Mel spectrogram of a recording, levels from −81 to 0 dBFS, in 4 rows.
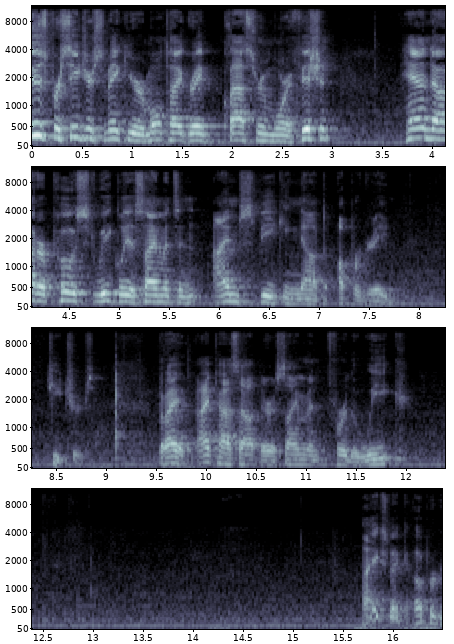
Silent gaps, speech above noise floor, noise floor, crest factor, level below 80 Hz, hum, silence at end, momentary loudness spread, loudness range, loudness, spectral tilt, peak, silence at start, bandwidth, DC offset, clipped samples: none; 24 dB; -47 dBFS; 22 dB; -56 dBFS; none; 0 s; 18 LU; 14 LU; -23 LUFS; -4.5 dB/octave; -2 dBFS; 0 s; 11 kHz; under 0.1%; under 0.1%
